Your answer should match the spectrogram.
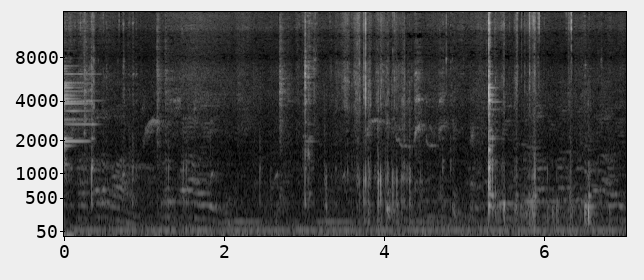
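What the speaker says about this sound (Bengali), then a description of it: "এবার ঢাকনাটা আমি লাগিয়ে দেবো" A lid is set on a cooking pot while steamed prawns in bottle-gourd leaves are prepared, giving light metallic clinks and two sharper clanks toward the end, under a speaking voice.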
